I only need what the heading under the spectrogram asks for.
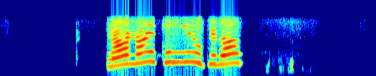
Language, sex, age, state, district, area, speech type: Dogri, female, 30-45, Jammu and Kashmir, Udhampur, urban, conversation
